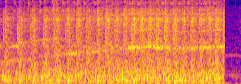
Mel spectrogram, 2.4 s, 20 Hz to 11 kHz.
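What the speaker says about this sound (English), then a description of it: "pop your hoop into your machine and stitch round number 1 to give you your placement outline" An embroidery machine stitches a placement outline for an in-the-hoop stacked Christmas tree, a fast steady mechanical rattle, close and continuous for about two seconds before stopping abruptly.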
